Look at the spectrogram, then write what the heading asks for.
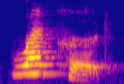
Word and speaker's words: record: another word this word if it's a noun it's pronounced as record the first syllable is stressed record this o changes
